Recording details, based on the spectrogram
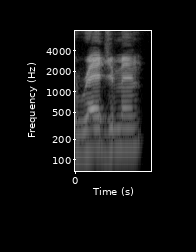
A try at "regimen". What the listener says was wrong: There's no T in that word. I said there's no T in that word. You said regiment. You did.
